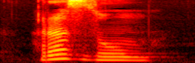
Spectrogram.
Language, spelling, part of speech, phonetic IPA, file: Ukrainian, разом, adverb, [ˈrazɔm], Uk-разом.ogg
- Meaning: 1. together 2. at the same time, simultaneously 3. suddenly, all of a sudden 4. wholly, completely, at one time 5. total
